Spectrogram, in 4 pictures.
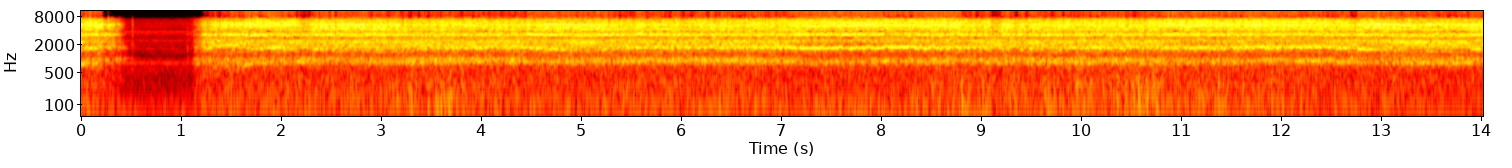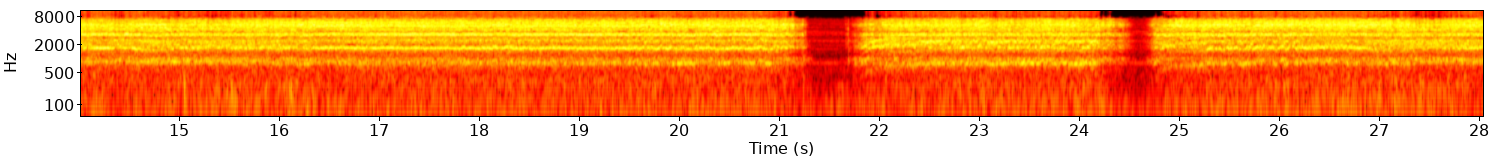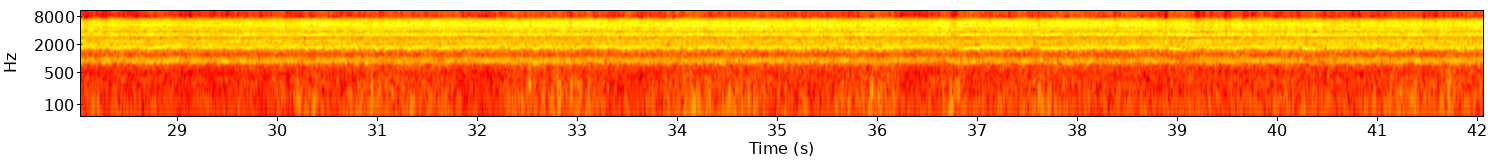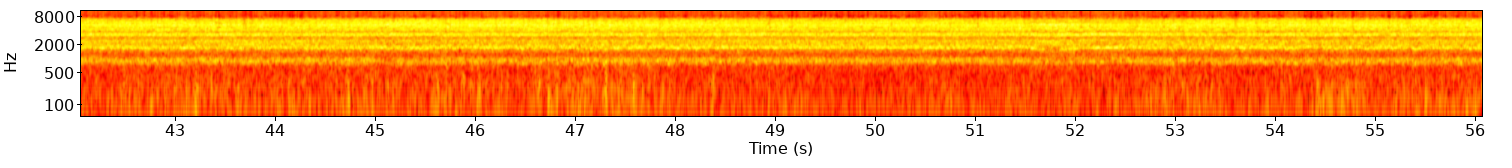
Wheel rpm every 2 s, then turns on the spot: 150, 220, 230, 220, 220, 220, 220, 220, 210, 200, 90, 160, 180, 220, 230, 230, 230, 240, 230, 230, 230, 230, 230, 230, 240, 230, 230, 240.
none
